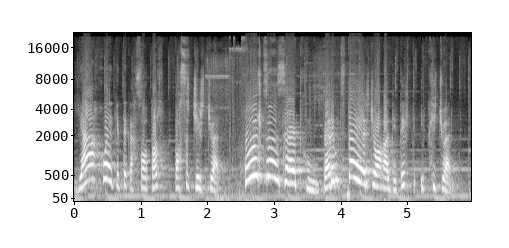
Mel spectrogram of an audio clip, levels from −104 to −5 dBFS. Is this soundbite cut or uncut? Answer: cut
